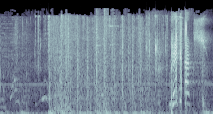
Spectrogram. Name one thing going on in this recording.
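A shotgun fires.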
